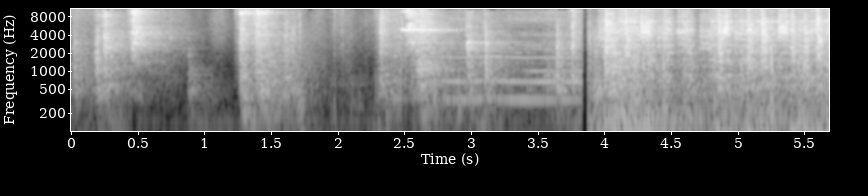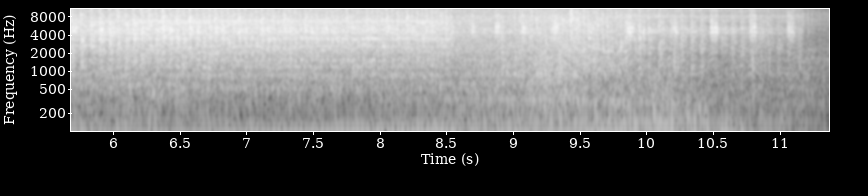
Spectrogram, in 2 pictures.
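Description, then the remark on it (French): An old Ford Model T engine is hand-cranked at the front with a few clunks and a brief whine, then catches and runs, idling loud, rough and steady with no talking. “Ce que vous venez d'entendre est un fort de thé, vous avez déjà vu la décapotable française ou américaine des années 20 avec son démarrage à la manivelle à l'avant Bon, eh bien, la Ford T, c'était un peu ça.”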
